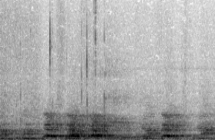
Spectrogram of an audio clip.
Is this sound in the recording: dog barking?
yes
